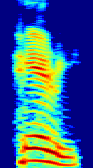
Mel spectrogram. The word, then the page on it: hairy: Indian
